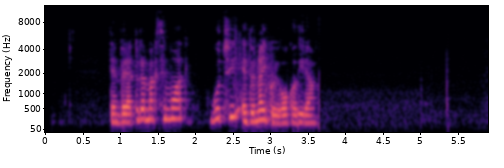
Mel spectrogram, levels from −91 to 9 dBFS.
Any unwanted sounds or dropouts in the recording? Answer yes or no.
no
